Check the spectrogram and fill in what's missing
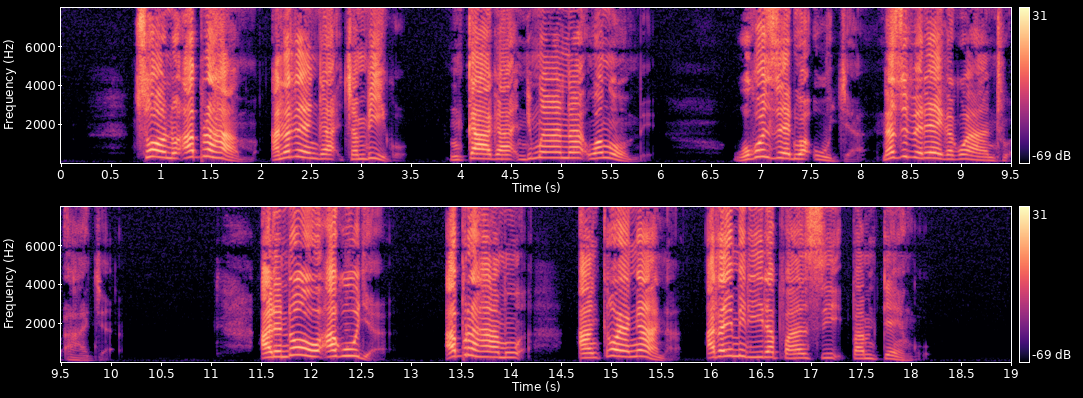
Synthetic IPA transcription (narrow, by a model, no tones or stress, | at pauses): t͡sʰɔnɔʔabɾaɦamu | anatɛŋɡat͡ʃambikɔ | ŋ̩kak̬andimwanawaŋɔmbɛ | wɔkɔnzɛɗwaʔud͡ʒa | nazipɛɾɛk̬akwaːntʰuʔaːd͡ʒa | alɛndɔwɔʔakuɗja | abɾaɦamu | aŋkawajaŋana̰ː | taimiɾiɾapansipam̩tɛːŋɡɔ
